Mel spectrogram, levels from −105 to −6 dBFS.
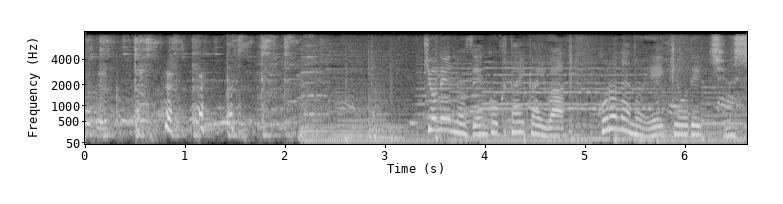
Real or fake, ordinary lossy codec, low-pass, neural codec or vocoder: real; AAC, 48 kbps; 7.2 kHz; none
